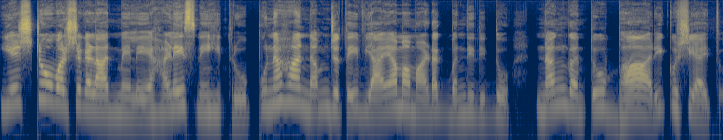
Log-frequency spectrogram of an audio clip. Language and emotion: Kannada, happy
